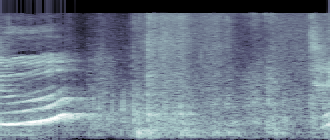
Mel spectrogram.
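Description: A young child's high-pitched excited call, rising in pitch, in the first half-second, followed by faint rustling of cardboard as the flaps of a large delivery box are pulled open.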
